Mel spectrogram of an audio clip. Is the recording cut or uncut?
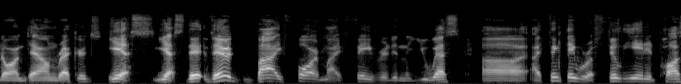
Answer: cut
